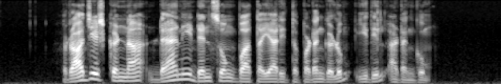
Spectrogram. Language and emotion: Tamil, neutral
